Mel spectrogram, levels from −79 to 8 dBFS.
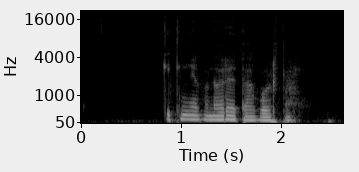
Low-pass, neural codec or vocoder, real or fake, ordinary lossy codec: none; codec, 44.1 kHz, 3.4 kbps, Pupu-Codec; fake; none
